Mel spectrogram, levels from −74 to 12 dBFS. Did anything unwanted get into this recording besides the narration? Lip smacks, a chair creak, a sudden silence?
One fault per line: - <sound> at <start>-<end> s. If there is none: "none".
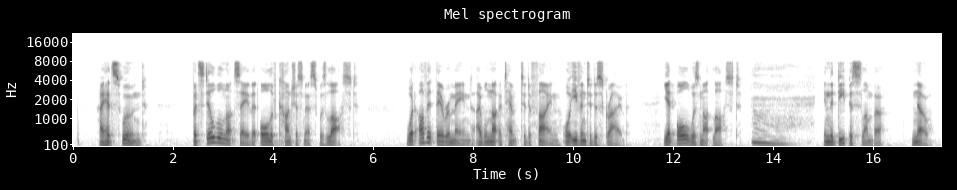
- thud at 0.1-0.2 s
- sigh at 13.5-14.8 s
